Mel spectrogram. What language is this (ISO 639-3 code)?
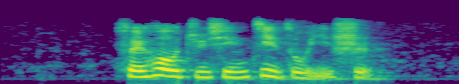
zho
